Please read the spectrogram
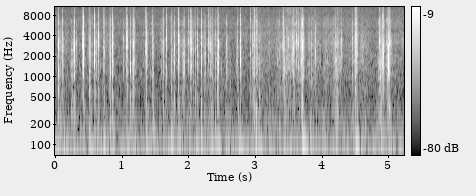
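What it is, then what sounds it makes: Plastic computer keyboard. Fingertips type fast on a black plastic full-size computer keyboard lying on a couch. A rapid, uneven string of short, bright plastic key clicks dies out almost at once, with occasional louder taps standing out from the quieter keystrokes.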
